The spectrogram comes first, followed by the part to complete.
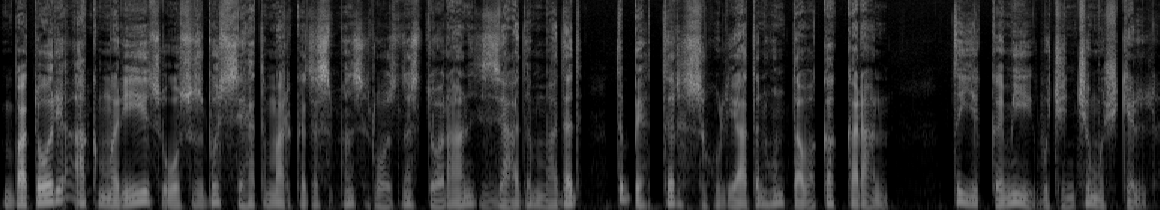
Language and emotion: Kashmiri, sad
